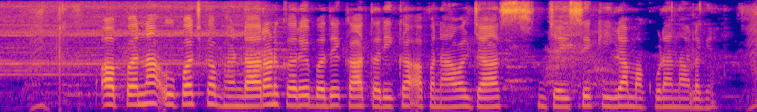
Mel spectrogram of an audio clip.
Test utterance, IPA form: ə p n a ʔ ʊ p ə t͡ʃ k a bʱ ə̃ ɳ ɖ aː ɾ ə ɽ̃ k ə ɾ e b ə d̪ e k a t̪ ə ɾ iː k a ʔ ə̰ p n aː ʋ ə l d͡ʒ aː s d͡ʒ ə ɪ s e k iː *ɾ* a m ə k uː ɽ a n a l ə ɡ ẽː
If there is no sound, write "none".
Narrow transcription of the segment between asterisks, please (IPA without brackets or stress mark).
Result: ɽ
